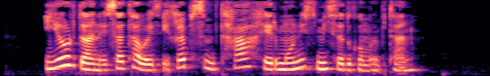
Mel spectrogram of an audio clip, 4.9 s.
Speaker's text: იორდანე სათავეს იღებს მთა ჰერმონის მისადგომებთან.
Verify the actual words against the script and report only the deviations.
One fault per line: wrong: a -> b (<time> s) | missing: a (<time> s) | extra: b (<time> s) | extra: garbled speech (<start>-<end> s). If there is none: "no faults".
no faults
